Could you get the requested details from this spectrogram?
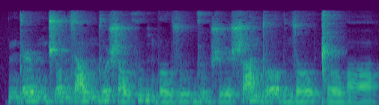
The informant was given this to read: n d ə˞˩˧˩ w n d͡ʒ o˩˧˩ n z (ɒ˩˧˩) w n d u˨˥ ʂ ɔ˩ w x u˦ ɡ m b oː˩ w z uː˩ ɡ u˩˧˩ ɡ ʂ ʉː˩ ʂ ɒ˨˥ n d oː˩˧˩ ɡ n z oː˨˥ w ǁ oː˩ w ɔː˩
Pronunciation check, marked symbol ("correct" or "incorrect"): correct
